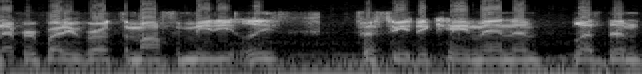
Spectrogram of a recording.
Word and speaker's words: Fifita: And how do you pronounce this guy's name? Fifita? Noah Fifita. Fifita. Noah Fifita.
